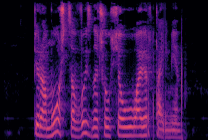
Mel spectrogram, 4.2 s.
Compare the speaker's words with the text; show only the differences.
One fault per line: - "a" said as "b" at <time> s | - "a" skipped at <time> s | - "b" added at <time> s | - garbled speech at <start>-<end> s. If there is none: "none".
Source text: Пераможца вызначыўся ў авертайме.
none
